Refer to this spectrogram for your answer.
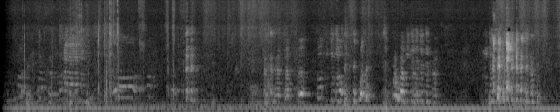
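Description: Several quavering, nasal goat bleats rise and fall in bursts, some rough and strained, others higher and more drawn out. A constant low mechanical hum runs underneath throughout.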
